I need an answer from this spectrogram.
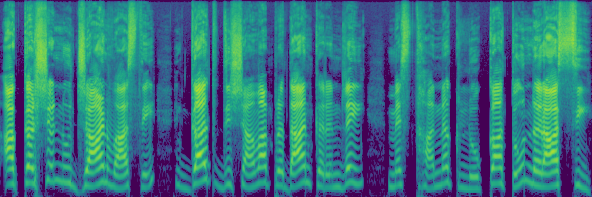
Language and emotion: Punjabi, angry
